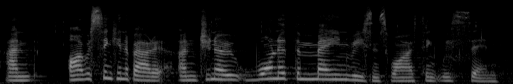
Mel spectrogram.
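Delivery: usual speaking voice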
